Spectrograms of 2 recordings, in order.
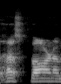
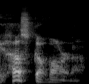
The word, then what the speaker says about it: Husqvarna: time went with the Husqvarna made in America. Yeah, well, there's a lot to be said for that. Or if you're from where I'm from, you say Husqvarna. It's got more syllables in it.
